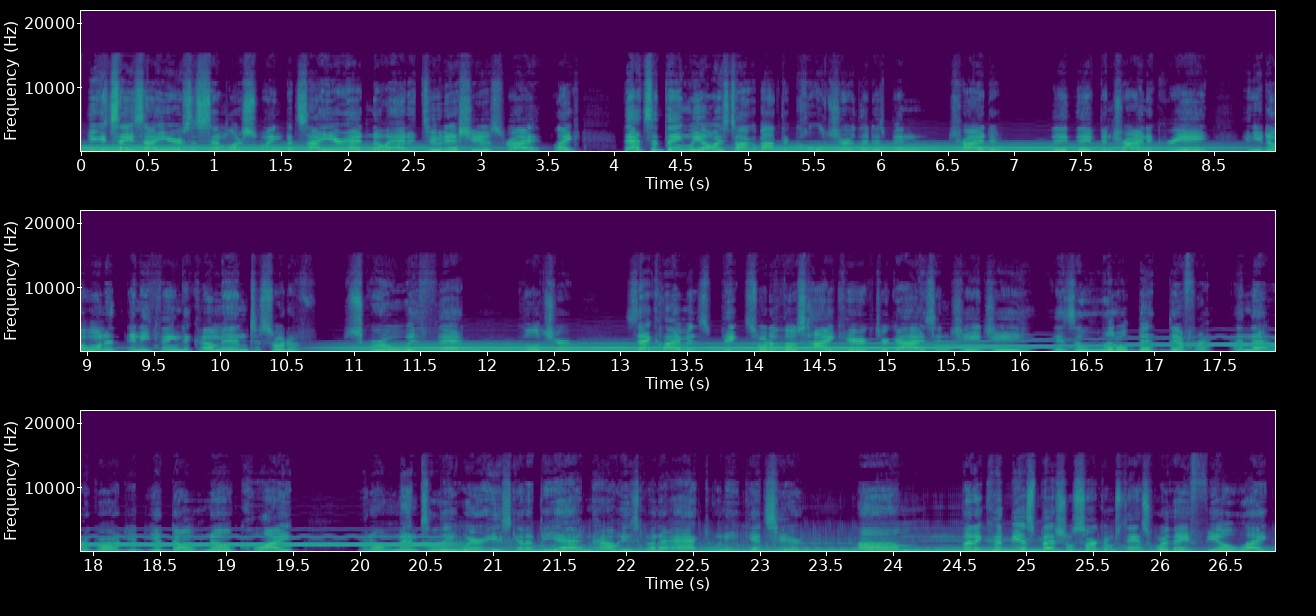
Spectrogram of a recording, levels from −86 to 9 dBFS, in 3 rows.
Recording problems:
background music; loud; throughout; 4 dB below the speech

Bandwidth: 15 kHz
